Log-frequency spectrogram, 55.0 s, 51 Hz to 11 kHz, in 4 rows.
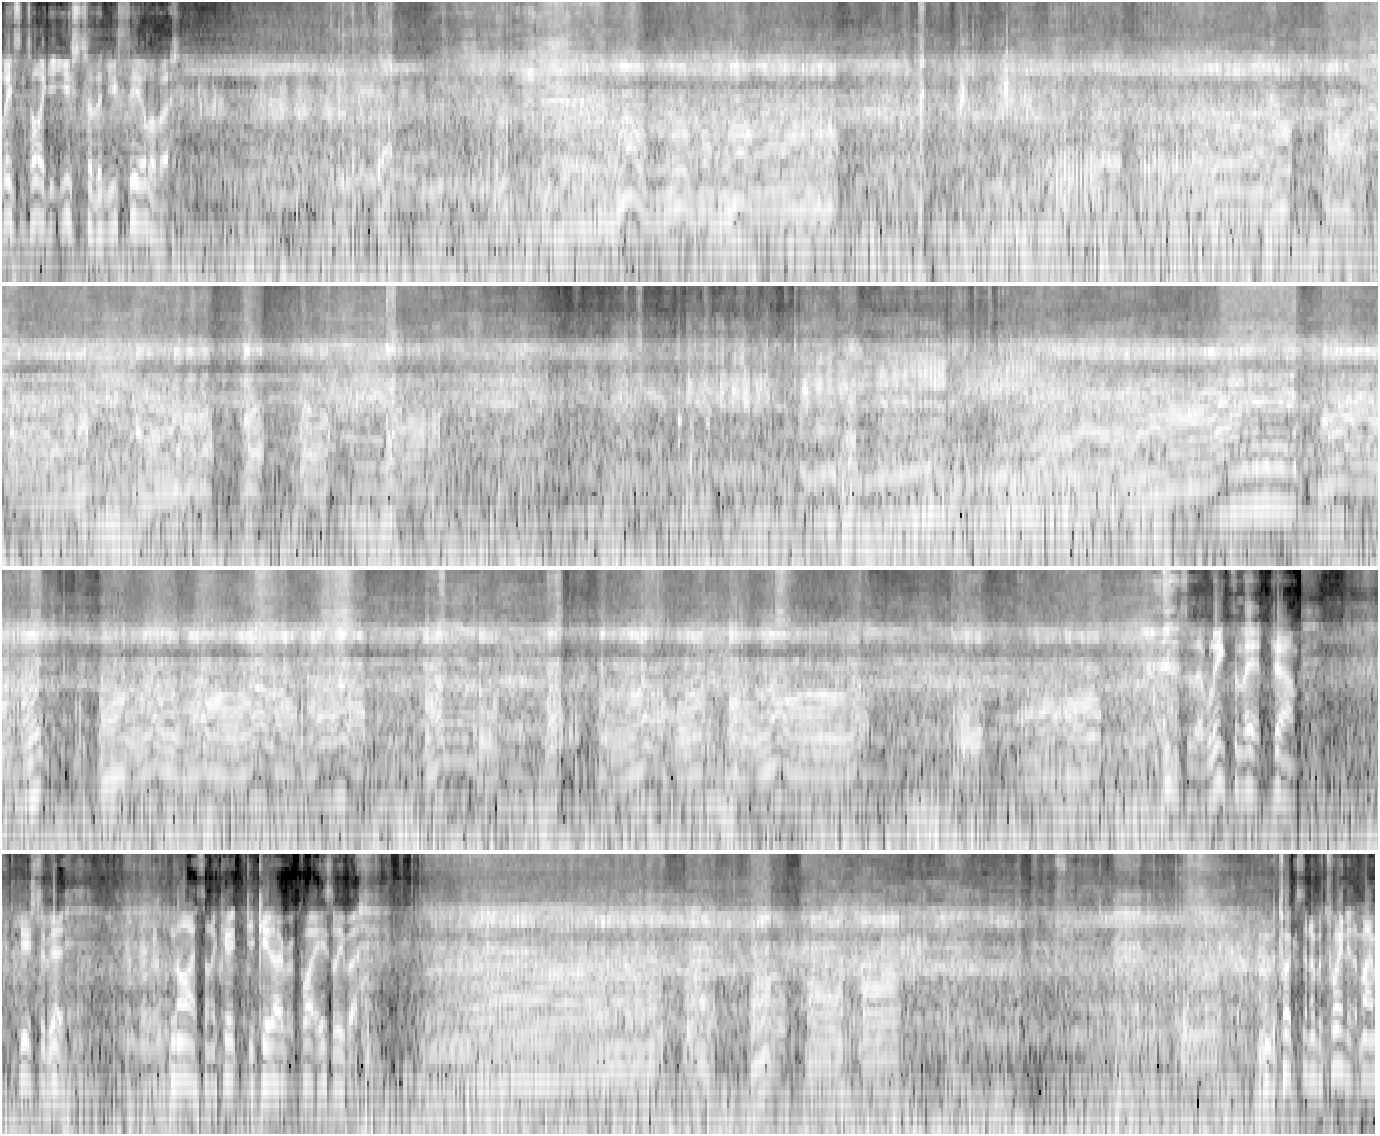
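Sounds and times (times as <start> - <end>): motocross engine revving: 0.0 - 55.0.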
